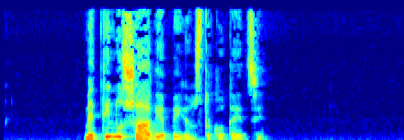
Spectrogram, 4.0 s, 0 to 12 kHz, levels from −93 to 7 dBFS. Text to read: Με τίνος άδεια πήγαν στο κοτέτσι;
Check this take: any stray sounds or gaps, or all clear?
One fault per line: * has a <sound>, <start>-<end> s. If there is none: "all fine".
all fine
